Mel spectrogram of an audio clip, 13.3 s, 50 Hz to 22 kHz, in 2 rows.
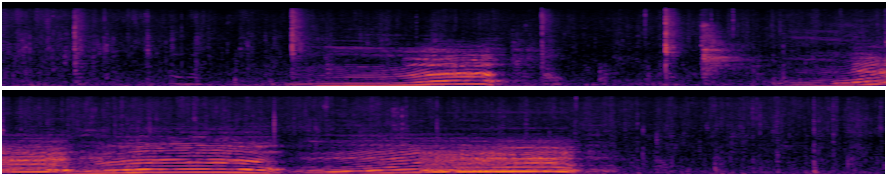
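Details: Angus and Black Baldy weaner steers and heifers at a March 2021 sale in Casino: three long, deep moos in succession, each swelling then dropping, separated by sharp metallic clanks and bangs of the sale yards.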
